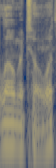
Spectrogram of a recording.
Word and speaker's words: Lomotil: And we were calling it Lomotil. How do you pronounce it? Lamotil.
